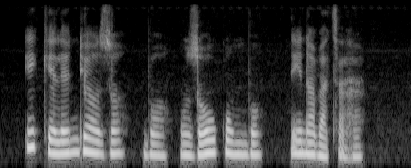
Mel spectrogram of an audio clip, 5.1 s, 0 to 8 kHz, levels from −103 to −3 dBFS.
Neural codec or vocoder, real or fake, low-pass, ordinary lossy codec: vocoder, 22.05 kHz, 80 mel bands, WaveNeXt; fake; 7.2 kHz; none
